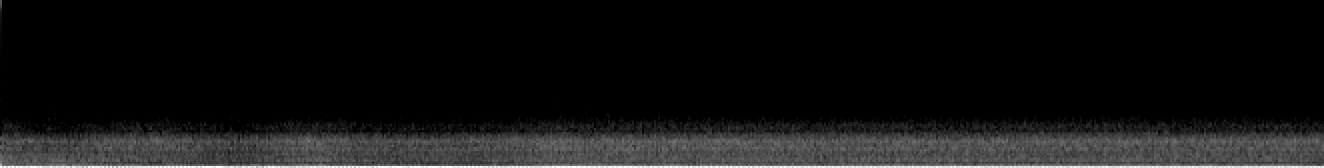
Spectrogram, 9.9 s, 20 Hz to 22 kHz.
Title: 2008 Audi A3 1.8 TFSI cold start engine shakes rough idle and misfire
